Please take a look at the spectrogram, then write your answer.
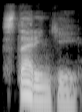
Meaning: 1. diminutive of ста́рый (stáryj, “old, not young, elderly”) 2. diminutive of ста́рый (stáryj, “old, not new”)
- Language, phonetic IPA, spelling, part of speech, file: Russian, [ˈstarʲɪnʲkʲɪj], старенький, adjective, Ru-старенький.ogg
